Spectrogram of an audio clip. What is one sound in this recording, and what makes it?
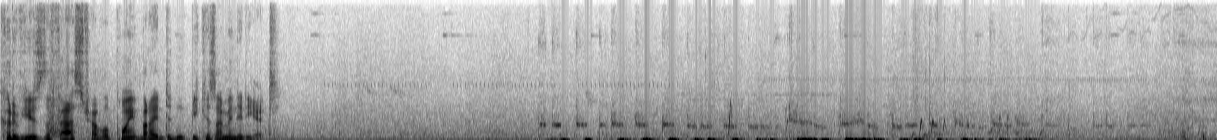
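Wind rushes softly past a glider in flight.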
